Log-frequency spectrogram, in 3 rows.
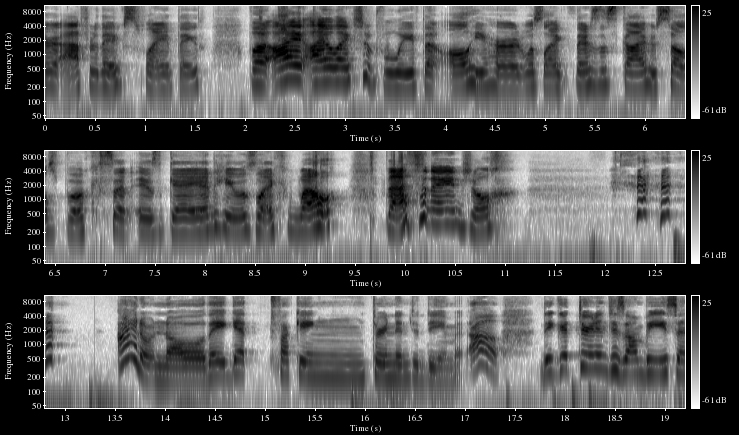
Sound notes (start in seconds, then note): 12.1 laughs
